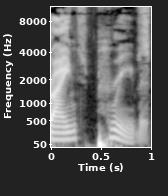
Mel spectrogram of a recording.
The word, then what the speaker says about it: Reince Priebus: Reince Priebus. – Spell it. Reince? – R-E-I-N-C-E.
